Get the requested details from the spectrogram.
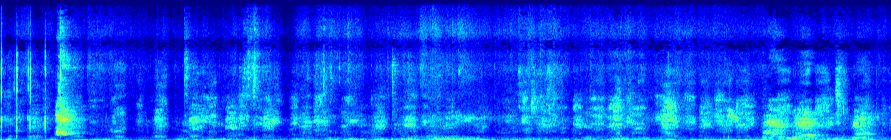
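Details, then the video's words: Several large dogs kept at a Romanian kennel bark in irregular, sharp bursts, some close and loud, others more distant, with a constant low background hum throughout. "KENNEL BIG DOGS ROMANIA"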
